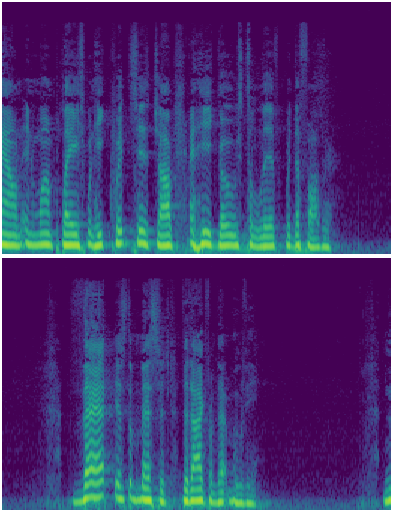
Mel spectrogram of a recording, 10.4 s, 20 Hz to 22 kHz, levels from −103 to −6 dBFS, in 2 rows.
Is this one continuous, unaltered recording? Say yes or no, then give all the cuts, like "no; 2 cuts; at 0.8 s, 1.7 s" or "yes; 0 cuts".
no; 1 cut; at 7.9 s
